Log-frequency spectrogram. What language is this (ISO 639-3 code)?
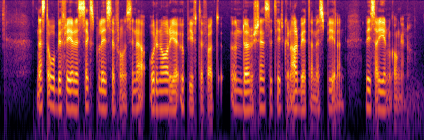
swe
